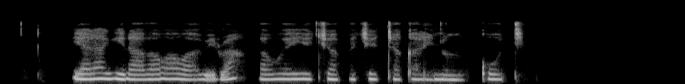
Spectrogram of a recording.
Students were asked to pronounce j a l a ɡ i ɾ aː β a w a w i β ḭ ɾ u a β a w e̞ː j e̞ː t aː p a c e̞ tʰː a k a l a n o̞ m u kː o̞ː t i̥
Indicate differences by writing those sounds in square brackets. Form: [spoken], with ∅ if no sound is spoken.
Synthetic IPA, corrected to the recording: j a l a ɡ i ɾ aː β a w a w [a] β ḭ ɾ [w] a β a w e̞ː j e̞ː [c] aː p a c e̞ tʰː a k a l [i] n o̞ m u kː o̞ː t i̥

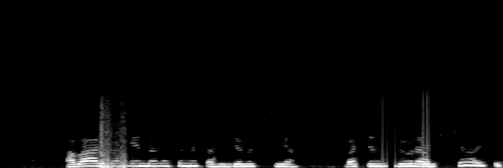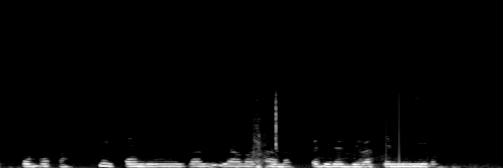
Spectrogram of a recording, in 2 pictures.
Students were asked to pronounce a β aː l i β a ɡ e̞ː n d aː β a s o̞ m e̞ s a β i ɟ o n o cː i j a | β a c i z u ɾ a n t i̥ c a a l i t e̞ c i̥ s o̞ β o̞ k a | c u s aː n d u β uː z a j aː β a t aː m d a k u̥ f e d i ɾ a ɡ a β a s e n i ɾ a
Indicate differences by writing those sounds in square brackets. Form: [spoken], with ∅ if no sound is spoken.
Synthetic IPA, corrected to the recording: a β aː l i β a ɡ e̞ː n d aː β a s o̞ m e̞ s a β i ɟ o n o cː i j a | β a c i z u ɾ a n t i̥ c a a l i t e̞ c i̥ s o̞ β o̞ k a | c u s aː n d u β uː z a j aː β a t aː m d a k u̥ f e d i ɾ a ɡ [e] β a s e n i ɾ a

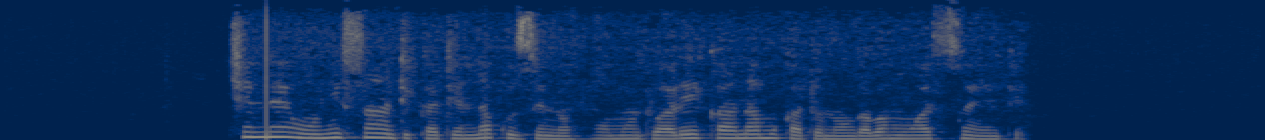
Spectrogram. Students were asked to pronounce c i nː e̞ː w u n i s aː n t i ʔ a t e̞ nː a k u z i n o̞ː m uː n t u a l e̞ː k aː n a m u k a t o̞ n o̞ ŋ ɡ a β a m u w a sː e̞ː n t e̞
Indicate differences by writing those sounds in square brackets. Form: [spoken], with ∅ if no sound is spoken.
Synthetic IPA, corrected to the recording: c i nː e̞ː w u [ɲ] i s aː n t i [k] a t e̞ nː a k u z i n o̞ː m uː n t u a l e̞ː k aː n a m u k a t o̞ n o̞ ŋ ɡ a β a m u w a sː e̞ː n t e̞

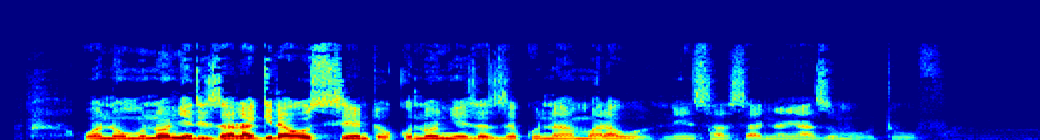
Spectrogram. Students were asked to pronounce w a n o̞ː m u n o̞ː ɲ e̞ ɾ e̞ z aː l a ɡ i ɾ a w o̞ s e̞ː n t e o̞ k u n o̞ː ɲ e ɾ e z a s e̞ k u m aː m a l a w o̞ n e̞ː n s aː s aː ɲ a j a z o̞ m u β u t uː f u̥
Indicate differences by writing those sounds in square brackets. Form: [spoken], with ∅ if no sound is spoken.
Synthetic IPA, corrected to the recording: w a n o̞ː m u n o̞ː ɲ e̞ ɾ e̞ z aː l a ɡ i ɾ a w o̞ s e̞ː n t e o̞ k u n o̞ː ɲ e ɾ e z a [z] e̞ k u [n] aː m a l a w o̞ n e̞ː n s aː s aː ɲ a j a z o̞ m u β u t uː f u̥

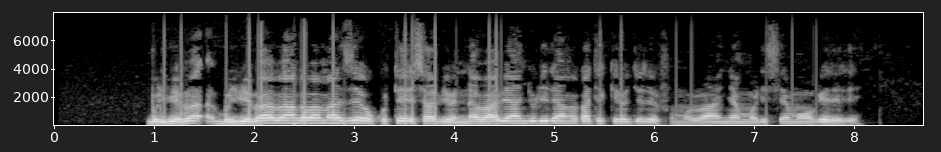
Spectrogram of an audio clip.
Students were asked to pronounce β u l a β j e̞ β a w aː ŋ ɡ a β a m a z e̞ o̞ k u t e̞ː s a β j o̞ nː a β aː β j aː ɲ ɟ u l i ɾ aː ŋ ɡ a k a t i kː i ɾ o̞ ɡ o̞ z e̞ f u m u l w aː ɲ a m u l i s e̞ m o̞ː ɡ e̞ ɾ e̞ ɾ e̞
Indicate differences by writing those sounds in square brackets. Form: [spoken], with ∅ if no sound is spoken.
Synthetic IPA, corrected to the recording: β u l [i] β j e̞ β a [β] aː ŋ ɡ a β a m a z e̞ o̞ k u t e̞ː s a β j o̞ nː a β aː β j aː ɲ ɟ u l i ɾ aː ŋ ɡ a k a t i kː i ɾ o̞ [ɟ] o̞ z e̞ f u m u l w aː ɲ a m u l i s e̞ m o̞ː ɡ e̞ ɾ e̞ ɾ e̞

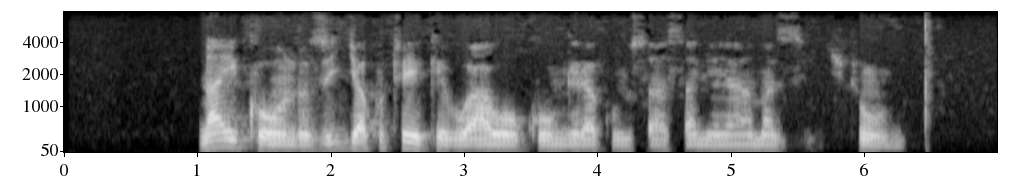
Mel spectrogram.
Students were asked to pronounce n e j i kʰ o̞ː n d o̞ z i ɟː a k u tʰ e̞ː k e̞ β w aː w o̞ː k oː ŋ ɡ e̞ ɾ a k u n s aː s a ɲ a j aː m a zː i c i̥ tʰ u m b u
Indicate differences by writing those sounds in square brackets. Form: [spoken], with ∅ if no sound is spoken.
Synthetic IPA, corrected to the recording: n [a] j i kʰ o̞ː n d o̞ z i ɟː a k u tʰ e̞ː k e̞ β w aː w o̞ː k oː ŋ ɡ e̞ ɾ a k u n s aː s a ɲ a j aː m a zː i c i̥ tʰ [uː] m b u

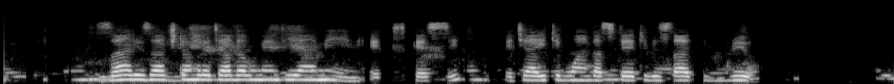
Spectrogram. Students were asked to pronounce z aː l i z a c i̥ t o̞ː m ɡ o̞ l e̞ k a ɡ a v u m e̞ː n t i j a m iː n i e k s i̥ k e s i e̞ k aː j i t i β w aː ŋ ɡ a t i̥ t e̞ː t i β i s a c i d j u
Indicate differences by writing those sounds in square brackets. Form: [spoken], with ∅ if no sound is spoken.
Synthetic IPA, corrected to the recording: z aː l i z a c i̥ t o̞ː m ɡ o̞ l e̞ [c] a ɡ a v u m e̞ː n t i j a m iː n i e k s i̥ k e s i e̞ [c] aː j i t i β w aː ŋ ɡ a [s] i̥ t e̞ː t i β i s a c i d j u

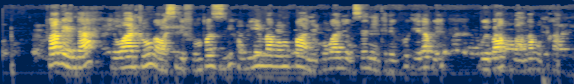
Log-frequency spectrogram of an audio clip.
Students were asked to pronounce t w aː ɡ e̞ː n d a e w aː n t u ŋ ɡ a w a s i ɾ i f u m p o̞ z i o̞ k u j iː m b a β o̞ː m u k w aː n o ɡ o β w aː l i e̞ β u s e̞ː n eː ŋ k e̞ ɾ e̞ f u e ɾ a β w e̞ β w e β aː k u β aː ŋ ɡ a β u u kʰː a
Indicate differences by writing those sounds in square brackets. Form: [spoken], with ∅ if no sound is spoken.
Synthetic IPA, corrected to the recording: t w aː ɡ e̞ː n d a e w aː n t u ŋ ɡ a w a s i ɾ i f u m p o̞ z i o̞ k u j iː m b a β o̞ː m u k w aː n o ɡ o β w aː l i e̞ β u s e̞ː n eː ŋ k e̞ ɾ e̞ [v] u e ɾ a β w e̞ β w e β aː k u β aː ŋ ɡ a β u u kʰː a

